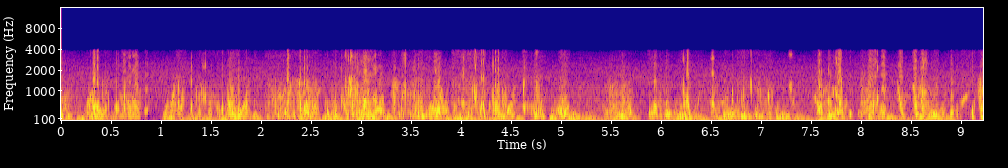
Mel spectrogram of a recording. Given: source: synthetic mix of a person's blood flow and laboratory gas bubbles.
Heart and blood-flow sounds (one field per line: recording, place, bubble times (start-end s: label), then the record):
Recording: Doppler ultrasound of blood flow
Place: precordium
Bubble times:
0.00-0.12 s: bubbles
0.24-0.88 s: bubbles
1.14-1.96 s: bubbles
2.03-3.18 s: bubbles
3.28-3.79 s: bubbles
3.90-4.51 s: bubbles
4.61-4.86 s: bubbles
4.97-5.09 s: bubbles
5.43-5.72 s: bubbles
5.86-6.12 s: bubbles
6.15-6.42 s: bubbles
6.48-7.14 s: bubbles
7.27-7.35 s: bubbles
7.51-8.26 s: bubbles
8.35-8.47 s: bubbles
8.50-8.78 s: bubbles
8.86-9.22 s: bubbles
From the record:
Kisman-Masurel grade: 342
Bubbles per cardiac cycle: rolling drumbeat, 9 or more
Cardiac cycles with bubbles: 100%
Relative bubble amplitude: moderate (0.250 to 0.450)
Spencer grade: 3 (all of the cardiac periods contain showers or single bubble signals, but not dominating or overriding the cardiac motion signals)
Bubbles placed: anywhere in the cardiac cycle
